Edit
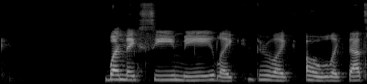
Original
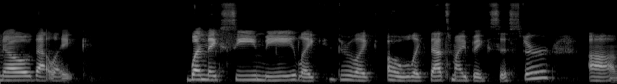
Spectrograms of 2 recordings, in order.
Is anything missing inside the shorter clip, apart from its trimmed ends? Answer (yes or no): no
